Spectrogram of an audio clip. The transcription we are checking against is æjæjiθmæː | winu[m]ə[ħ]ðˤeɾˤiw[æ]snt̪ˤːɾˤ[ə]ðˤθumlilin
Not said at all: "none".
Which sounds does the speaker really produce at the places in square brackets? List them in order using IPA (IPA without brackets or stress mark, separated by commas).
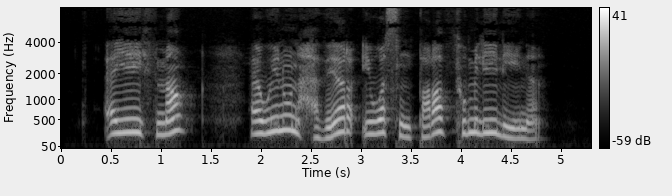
n, ħ, æ, ɑ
